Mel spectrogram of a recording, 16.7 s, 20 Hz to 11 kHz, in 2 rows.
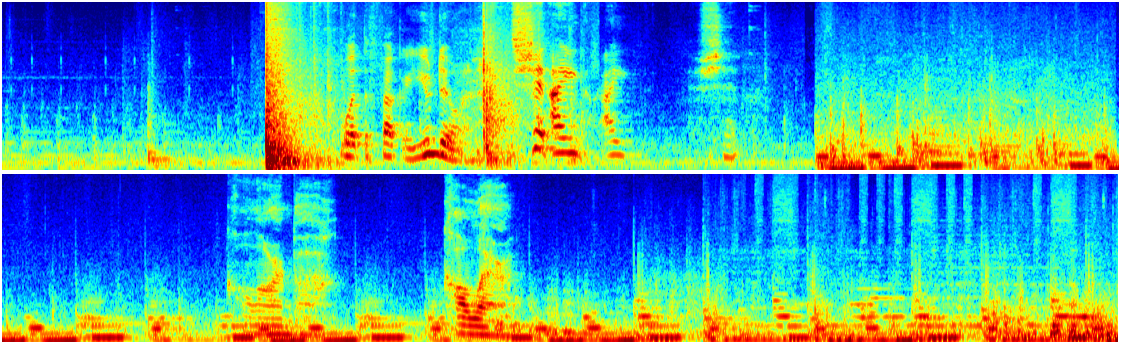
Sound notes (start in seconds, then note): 2.0 door slams; 6.2 upbeat music; 13.9 upbeat music continues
